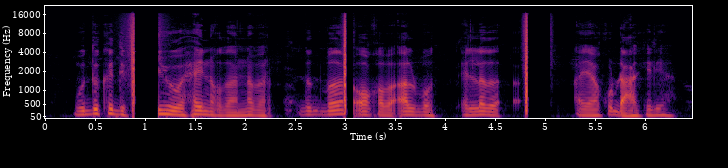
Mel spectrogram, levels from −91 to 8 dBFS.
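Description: A wireless microphone's radio link fades three times in this speech recording, triggering squelch dropouts. The receiver mutes its output as the signal weakens, so hiss rises, then near silence lasts about 0.25 s at 0.65–1.33 s, 0.08 s at 2.94–3.11 s, and 0.24 s at 4.75–5.09 s.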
